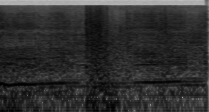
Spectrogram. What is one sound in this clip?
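A car smashes through a wooden barrier with a crash of debris.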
